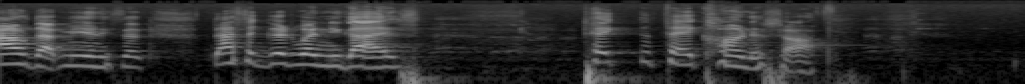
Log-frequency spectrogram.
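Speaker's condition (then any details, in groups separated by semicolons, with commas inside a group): Cerebral palsy; titanium neck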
